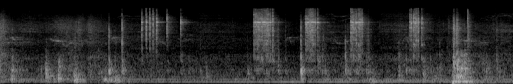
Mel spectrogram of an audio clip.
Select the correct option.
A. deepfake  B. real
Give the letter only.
B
